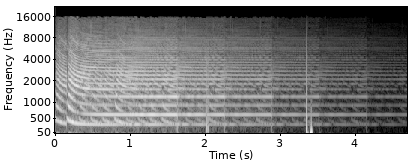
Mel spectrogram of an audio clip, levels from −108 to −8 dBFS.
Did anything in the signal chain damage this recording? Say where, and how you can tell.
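Yes. A loud pop damages the analogue wiring stage. One pop at 2.02 to 2.06 s peaks about 10 dB above the signal, and a double pop at 3.35 to 3.44 s reaches about 15 dB. The likely cause is a voltage pulse from a plug, switch or static.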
